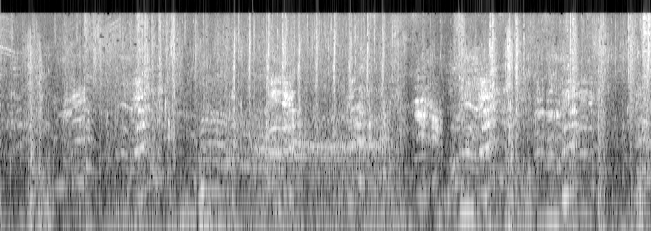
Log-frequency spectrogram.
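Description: Blasts and explosions crackle in quick bursts.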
